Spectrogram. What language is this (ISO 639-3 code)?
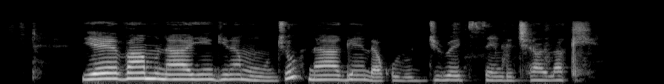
lug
